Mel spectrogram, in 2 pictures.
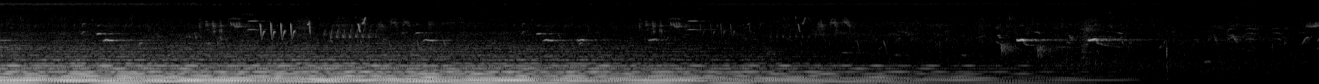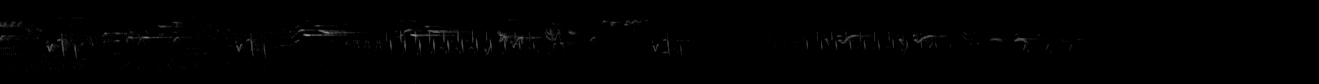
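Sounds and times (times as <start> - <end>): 
karaoke music full mix: 0.0 - 9.1.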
